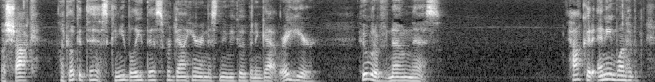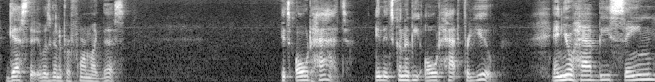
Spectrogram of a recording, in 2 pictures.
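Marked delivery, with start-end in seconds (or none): none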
